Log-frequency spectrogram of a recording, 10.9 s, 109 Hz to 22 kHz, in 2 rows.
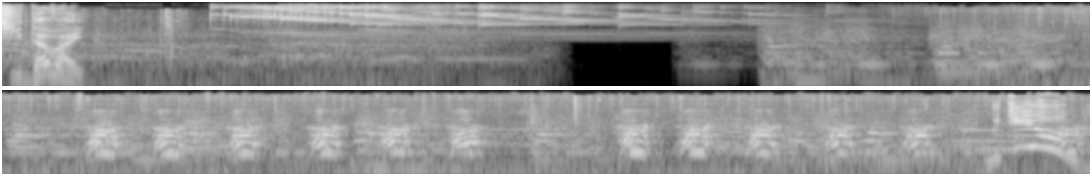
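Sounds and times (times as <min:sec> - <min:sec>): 
speech: 0:00.0 - 0:00.6
busy rumbling noise: 0:04.6 - 0:10.8
dog barking: 0:05.8 - 0:10.8.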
